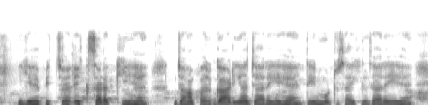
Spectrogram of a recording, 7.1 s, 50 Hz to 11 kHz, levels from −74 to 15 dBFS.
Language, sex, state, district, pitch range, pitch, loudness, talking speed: Hindi, female, Rajasthan, Jaipur, 230-255 Hz, 245 Hz, -19 LUFS, 145 wpm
